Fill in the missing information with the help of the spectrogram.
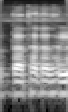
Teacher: दांत में जाइएगा तो त थ द ध न हो गया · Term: दंत ध्वनियाँ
